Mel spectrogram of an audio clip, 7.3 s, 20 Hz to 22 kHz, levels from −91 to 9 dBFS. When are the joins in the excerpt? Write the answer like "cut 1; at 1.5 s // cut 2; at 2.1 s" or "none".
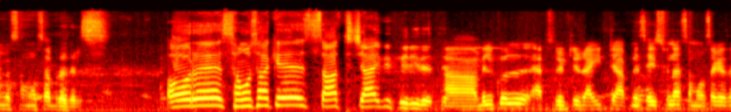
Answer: cut 1; at 1.5 s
